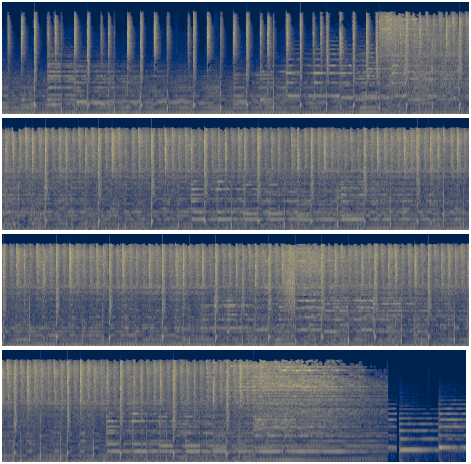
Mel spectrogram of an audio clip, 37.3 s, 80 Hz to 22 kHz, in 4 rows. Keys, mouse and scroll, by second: 0.0 click, 0.4-1.2 scroll up 2, 0.6 shift+middle click, 1.2 click, 1.4 middle click, 1.6 ctrl+s, 2.2 Tab, 2.3-2.9 middle drag, 2.9 Tab, 3.5 p, 3.6 Tab, 3.8 drag, 4.0 middle drag, 4.2 ctrl+s, 4.4 click, 4.6 /, 4.9 /, 5.3-5.7 middle drag, 5.7 Tab, 5.9 middle click, 6.1 a, 6.4 a, 6.8 right click, 7.5 shift+middle click, 7.9-8.6 scroll up 1, 8.6 middle click, 8.8 alt+z, 9.0 shift+middle click, 9.7 click, 10.0 shift+middle click, 10.1-10.6 scroll up 2, 10.3 middle click, 10.6-10.9 shift+middle drag, 10.9 scroll up 1, 11.1-12.0 shift+middle drag, 12.0 3, 12.1 click, 12.3-12.8 middle drag, 12.8 i, 13.9-14.4 shift+middle drag, 14.4 e, 15.0-15.5 middle drag, 15.5 ctrl+b, 16.7 Tab, 17.0 middle click, 17.3 Tab, 17.4 shift+middle click, 17.9 scroll up 1, 18.1-18.6 middle drag, 18.6 click, 19.0 middle click, 19.1 scroll up 1, 19.2 2, 19.6-20.2 shift+middle drag, 20.2 click, 20.5 scroll down 2, 20.7-21.6 middle drag, 21.6 scroll down 1, 21.8 shift+middle click, 22.4-23.3 scroll up 3, 22.6 shift+middle click, 23.3 alt+shift+click, 23.6 alt+shift+click, 23.7 scroll down 1, 23.9 shift+middle click, 24.5-24.9 shift+scroll up 1, 24.9 alt+shift+click, 25.0-25.5 shift+middle drag, 27.0 a, 27.3 a, 27.6-28.6 right drag, 28.6-29.2 middle drag, 29.2 click, 29.6 shift+middle click, 29.7 scroll down 1, 29.9-30.3 middle drag, 30.3 Tab, 30.4 scroll down 2, 30.5-30.9 shift+middle drag, 30.9 ctrl+s, 31.1-31.5 shift+middle drag, 31.5 ctrl+s, 31.7 click, 32.0 /, 32.3-32.7 middle drag, 32.7 click, 32.9 /, 33.1-33.5 middle drag, 33.5 Tab, 33.7 a, 34.1 a, 34.3-35.9 right drag, 35.9 middle click, 36.5 Tab, 36.7 click, 36.8 ctrl+a, 37.2 Tab.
